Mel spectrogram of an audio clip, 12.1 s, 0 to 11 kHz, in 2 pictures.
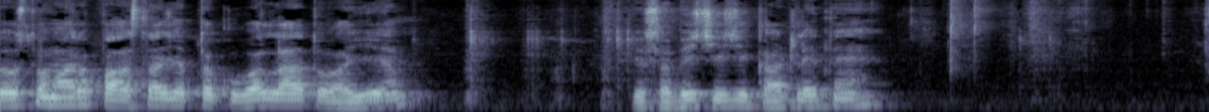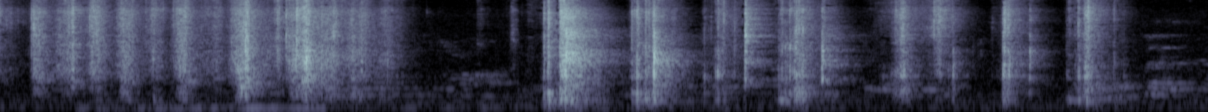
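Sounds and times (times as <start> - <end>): knife cutting cabbage on board: 6.0 - 8.0.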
